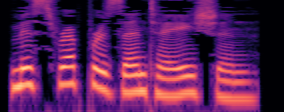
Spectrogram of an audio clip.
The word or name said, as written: misrepresentaation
